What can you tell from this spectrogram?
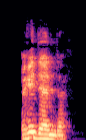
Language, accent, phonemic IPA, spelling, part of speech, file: French, Canada, /ʁi.dɛl/, ridelle, noun, LL-Q150 (fra)-ridelle.wav
- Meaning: the slatted side of a truck, carriage etc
